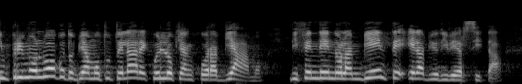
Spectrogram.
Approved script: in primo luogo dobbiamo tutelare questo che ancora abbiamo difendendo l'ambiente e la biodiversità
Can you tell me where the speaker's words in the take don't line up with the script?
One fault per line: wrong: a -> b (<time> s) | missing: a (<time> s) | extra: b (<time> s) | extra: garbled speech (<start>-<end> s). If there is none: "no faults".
wrong: questo -> quello (1.5 s)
